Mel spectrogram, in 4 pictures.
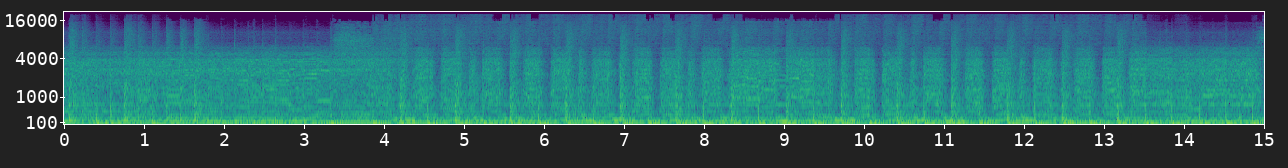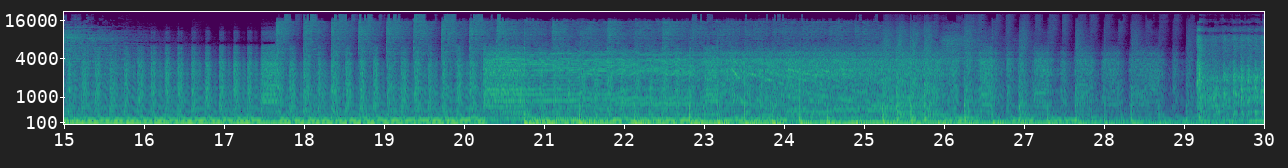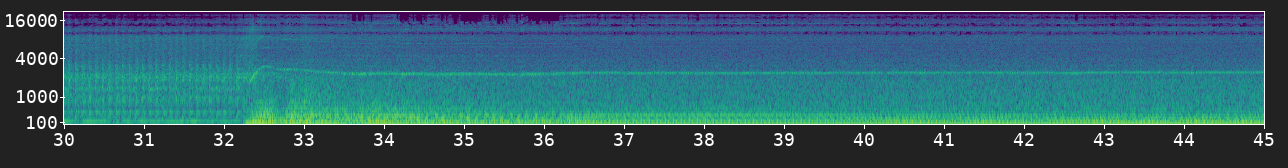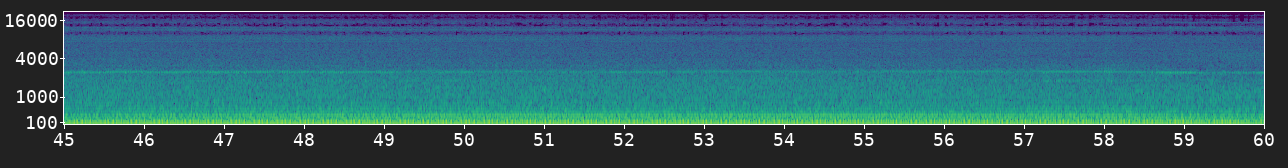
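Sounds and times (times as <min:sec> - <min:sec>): car engine starting and idling: 0:00.0 - 0:16.0, 0:29.0 - 1:00.0
high supercharger whine: 0:29.2 - 1:00.0.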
